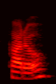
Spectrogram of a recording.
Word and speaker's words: caro: But when you just spell it with one R, it's not a R sound. It's just a R, just shorter. Caro.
